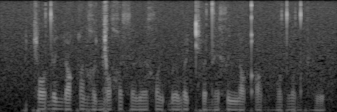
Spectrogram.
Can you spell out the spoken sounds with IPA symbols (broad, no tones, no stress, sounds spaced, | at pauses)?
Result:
c ɔ d œ ʎ œ q a ɳ ʁ ʏ ɟ ɔ χ ʏ s œ ɳ œ x ɔ ɳ ɓ ə w œ cʰ ə d ɛ x ə ɲ ɔ qʼ a bʱ ɔ d lˠ œ d ɡʱ ʏ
